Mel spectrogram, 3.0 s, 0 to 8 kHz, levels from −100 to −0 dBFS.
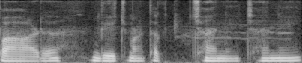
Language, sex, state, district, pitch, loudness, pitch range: Garhwali, male, Uttarakhand, Uttarkashi, 120 Hz, -21 LUFS, 110-125 Hz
